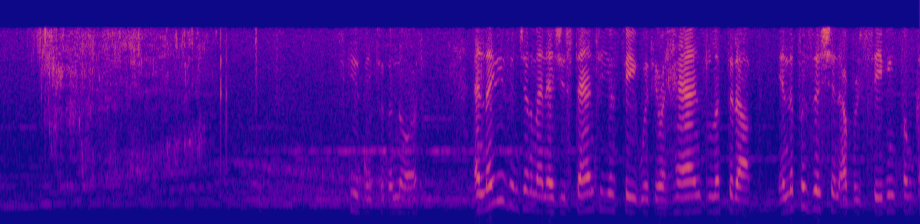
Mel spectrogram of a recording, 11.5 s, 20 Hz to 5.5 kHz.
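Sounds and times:
liquid poured as a libation in a splashing stream: 0.4 - 2.8
speech: 4.4 - 11.4.

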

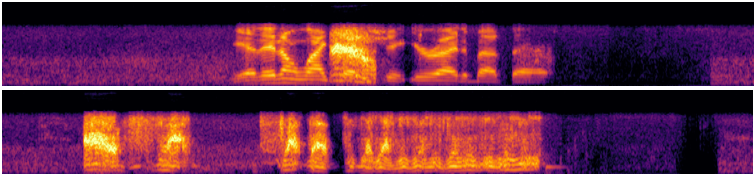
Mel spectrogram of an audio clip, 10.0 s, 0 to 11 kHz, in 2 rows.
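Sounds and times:
speech: 1.5 - 3.8, 5.6 - 8.8
duck quacking: 2.2 - 2.5, 5.6 - 8.6.

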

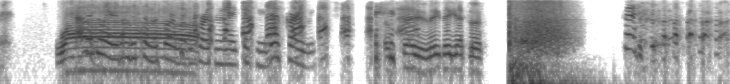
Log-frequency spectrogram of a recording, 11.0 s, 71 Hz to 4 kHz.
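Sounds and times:
speech: 0.9 - 5.0, 5.8 - 8.2, 9.5 - 10.3
laughter: 0.9 - 6.6, 9.4 - 10.9
loud gunshot with a broad booming blast: 7.6 - 9.0.

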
